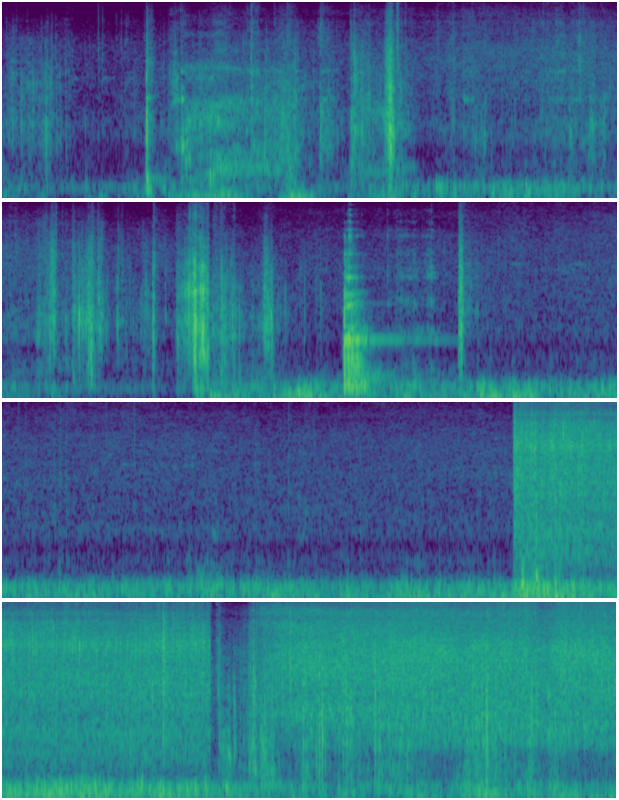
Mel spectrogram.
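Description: A small kindling fire crackling with scattered pops, then a few knocks. From about two-thirds of the way in, a loud steady sizzle of food frying in a skillet over a campfire.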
